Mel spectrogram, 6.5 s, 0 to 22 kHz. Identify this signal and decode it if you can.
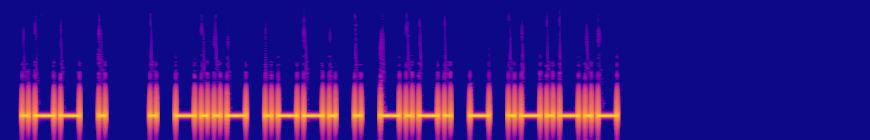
Morse code, heard as a keyed tone, about 25 wpm, 700 Hz. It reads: WE EXPECT.
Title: Sentences from Top 1100 Words 25wpm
